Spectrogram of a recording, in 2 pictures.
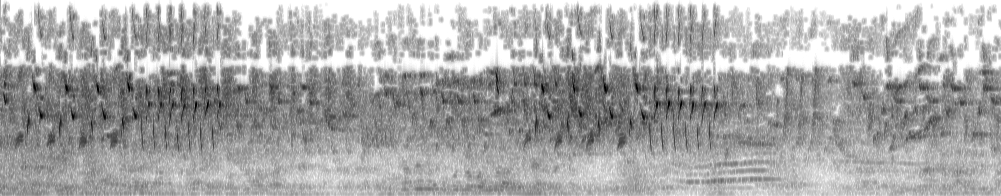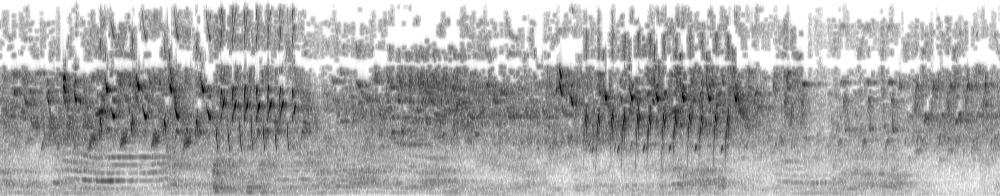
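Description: Caged European goldfinches singing in repeated bouts of rapid, high twittering trills, with short lulls between.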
